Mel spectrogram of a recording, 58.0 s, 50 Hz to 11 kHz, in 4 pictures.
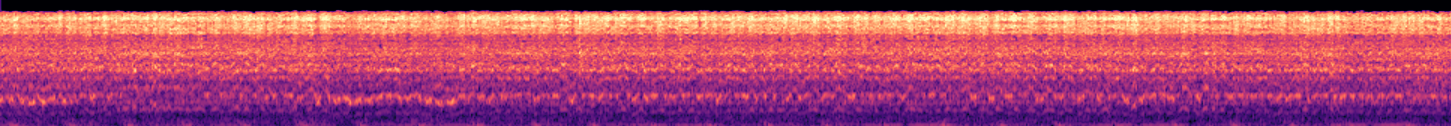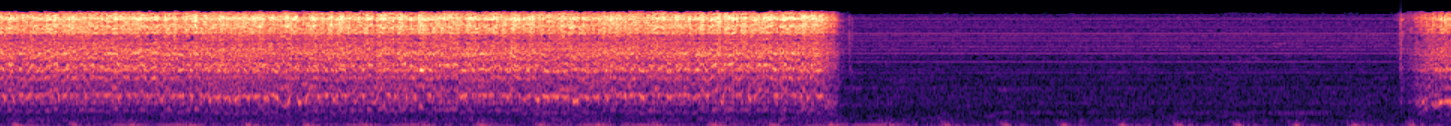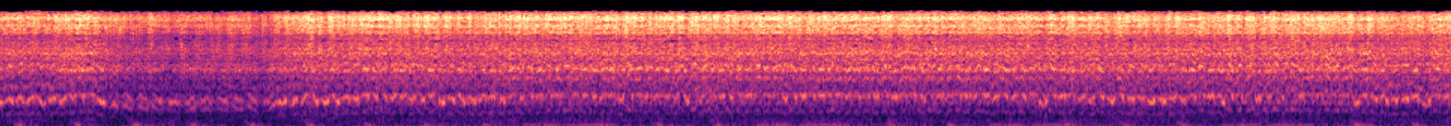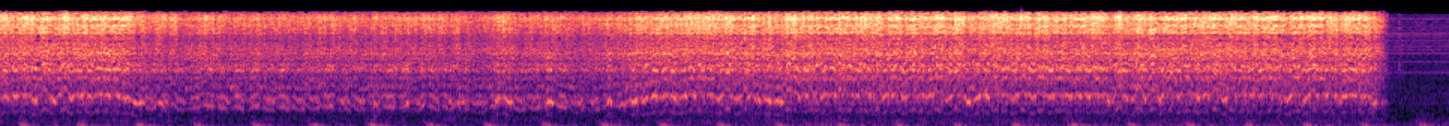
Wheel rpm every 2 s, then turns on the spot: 110, 110, 110, 110, 120, 120, 120, 110, 120, 120, 120, 50, 0, 0, 60, 70, 110, 110, 110, 110, 110, 110, 90, 70, 70, 110, 120, 120, 70.
none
